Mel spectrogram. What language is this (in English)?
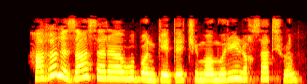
Pashto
